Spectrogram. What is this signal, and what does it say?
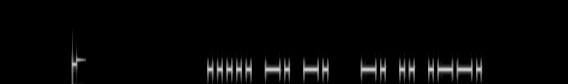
Morse code, heard as a keyed tone, about 25 wpm, 700 Hz. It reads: 5NN NIP
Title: Ontario QSO Party Exchange 25wpm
